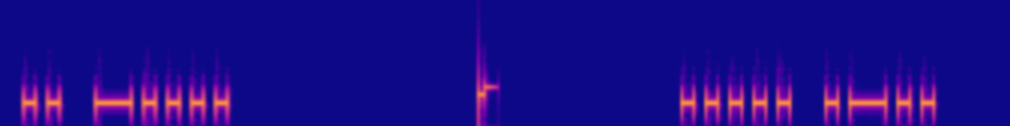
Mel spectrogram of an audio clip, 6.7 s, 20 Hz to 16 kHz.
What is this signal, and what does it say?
Morse code, heard as a keyed tone, about 15 wpm, 700 Hz. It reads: I6 5L
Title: Single-Letter Single-Number 15wpm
